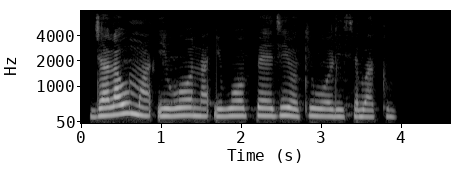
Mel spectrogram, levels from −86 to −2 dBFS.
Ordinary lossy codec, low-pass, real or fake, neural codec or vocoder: Opus, 64 kbps; 7.2 kHz; real; none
